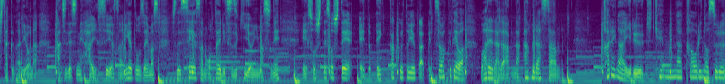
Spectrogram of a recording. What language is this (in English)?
Japanese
